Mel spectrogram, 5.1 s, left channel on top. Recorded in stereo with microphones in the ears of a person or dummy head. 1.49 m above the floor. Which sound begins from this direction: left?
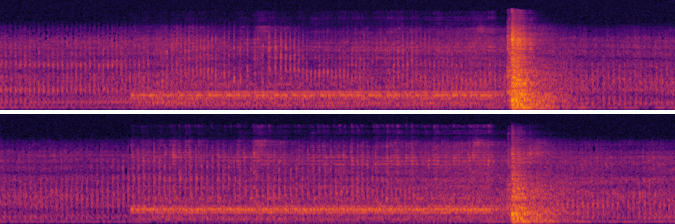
A door slam, at 3.8 s.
